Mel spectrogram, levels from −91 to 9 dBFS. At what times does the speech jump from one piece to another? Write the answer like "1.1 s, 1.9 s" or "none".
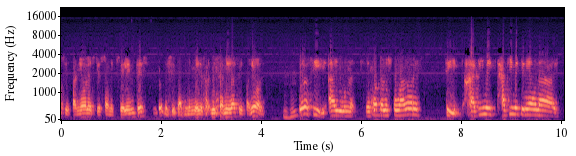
none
